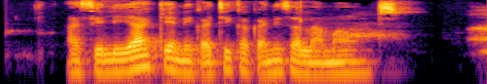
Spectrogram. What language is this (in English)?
Swahili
